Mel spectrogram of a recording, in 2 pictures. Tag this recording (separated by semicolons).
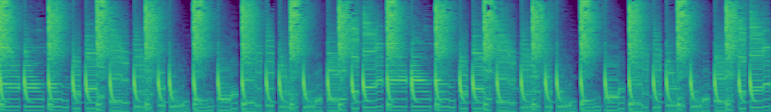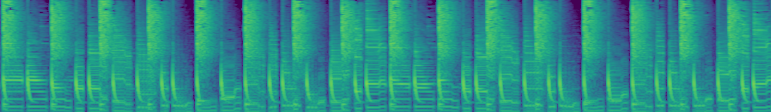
theme; game; soundtrack; background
